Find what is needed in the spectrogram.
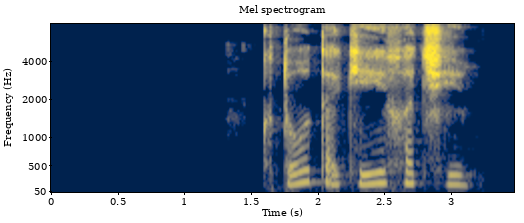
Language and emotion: Russian, neutral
